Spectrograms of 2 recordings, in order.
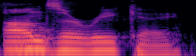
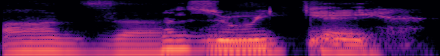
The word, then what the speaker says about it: Onwuzurike: Onwuzurike. Onwuzurike.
